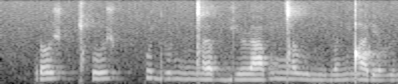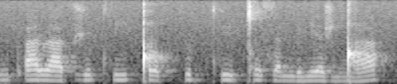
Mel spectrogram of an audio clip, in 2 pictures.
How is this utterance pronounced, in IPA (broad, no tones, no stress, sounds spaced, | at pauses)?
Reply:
ɾ o ʒ ǀʰ u ʒ pː u d β ɨ ŋ ŋ͡ǀ ɜ b ɡʲ ʉ ɹ a b ŋ͡ǀ ə β i ŋ b ə ŋ͡ǃ a ɾʲ ə β ʉ ŋ pʼ a ɹ a θ ʒ y tʰ i ǃ o pː ɨ b tʰ y ǀ ɨ z ɜ ŋ ɨ lʲ ɜ ʒ ŋ͡ǃ a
